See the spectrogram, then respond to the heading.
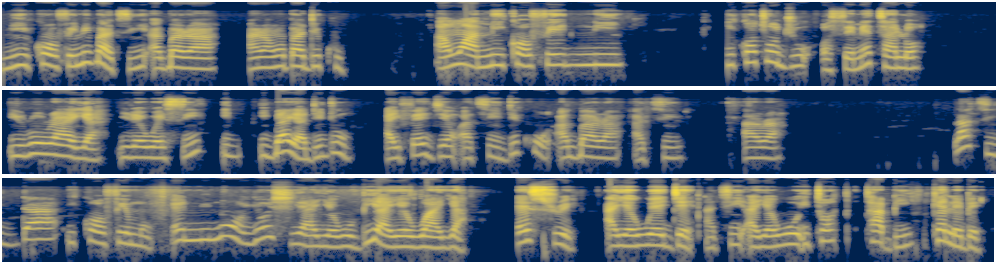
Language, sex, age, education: Yoruba, female, 15-29, tertiary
